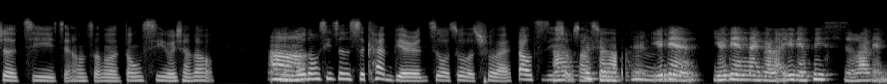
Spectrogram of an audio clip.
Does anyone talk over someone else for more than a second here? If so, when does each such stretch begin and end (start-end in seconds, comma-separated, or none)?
5.5-7.0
